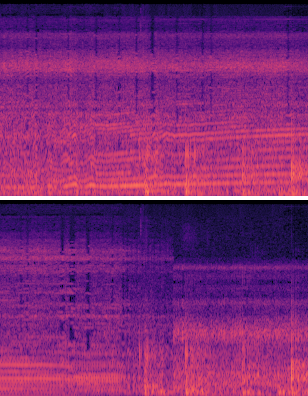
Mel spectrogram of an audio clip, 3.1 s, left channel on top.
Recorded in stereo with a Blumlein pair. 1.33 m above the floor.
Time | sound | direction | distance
1.4 | footsteps | straight ahead | 5.5 m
